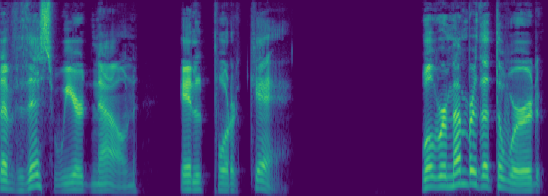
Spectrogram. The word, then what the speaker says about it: por qué: The noun por qué is spelled exactly like the conjunction porque, which means because, except that this noun has an accent on the E at the end. So it's pronounced differently.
